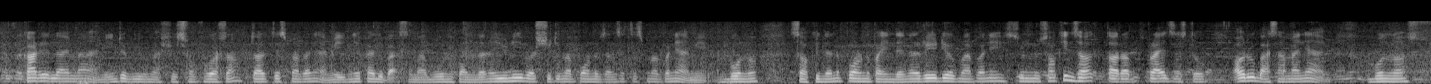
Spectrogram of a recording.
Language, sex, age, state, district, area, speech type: Nepali, male, 18-30, West Bengal, Kalimpong, rural, spontaneous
